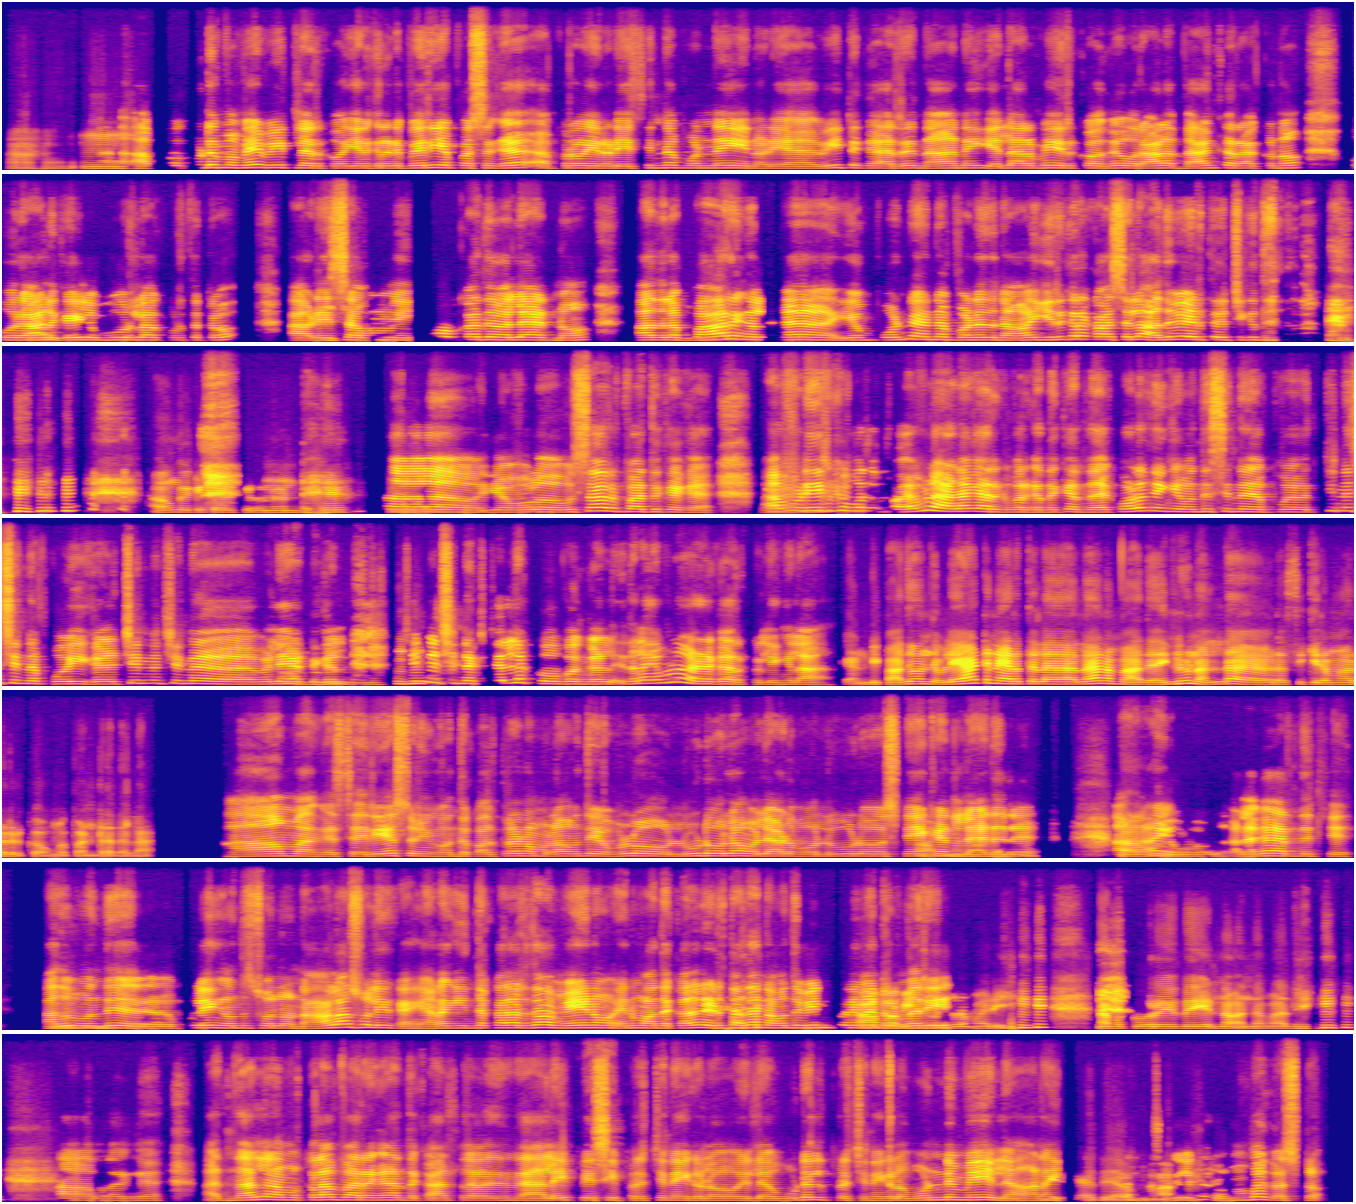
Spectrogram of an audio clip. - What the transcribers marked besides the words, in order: chuckle; chuckle; laugh; laughing while speaking: "ஆ, எவ்ளோ உஷாரு பாத்துக்கோங்க, அப்டி இருக்கும்போது எவ்ளோ அழகா இருக்கு பாருங்க"; chuckle; in English: "லூடோலாம்"; in English: "லூடோ ஸ்னேக் அண்ட் லேடரு"; chuckle; chuckle; other noise; chuckle; other background noise; unintelligible speech
- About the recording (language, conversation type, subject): Tamil, podcast, குடும்பத்தோடு ஒரு சாதாரண விளையாட்டு நேரம் எப்படி மகிழ்ச்சி தரும்?
- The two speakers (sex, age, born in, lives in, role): female, 35-39, India, India, host; female, 40-44, India, India, guest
